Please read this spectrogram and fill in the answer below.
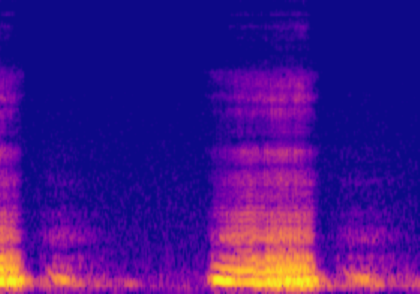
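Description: Deep, low rumbling snores on the in-breath with softer out-breaths between them, about five seconds apart. Snoring during sleep.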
